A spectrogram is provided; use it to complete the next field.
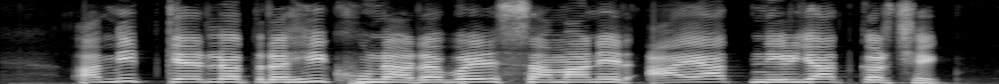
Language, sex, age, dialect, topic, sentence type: Magahi, male, 18-24, Northeastern/Surjapuri, agriculture, statement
